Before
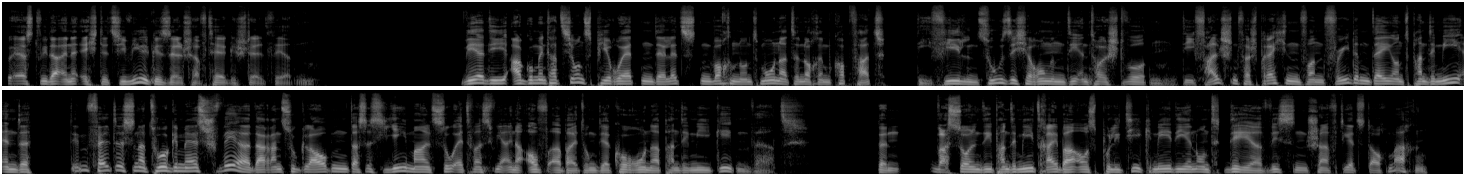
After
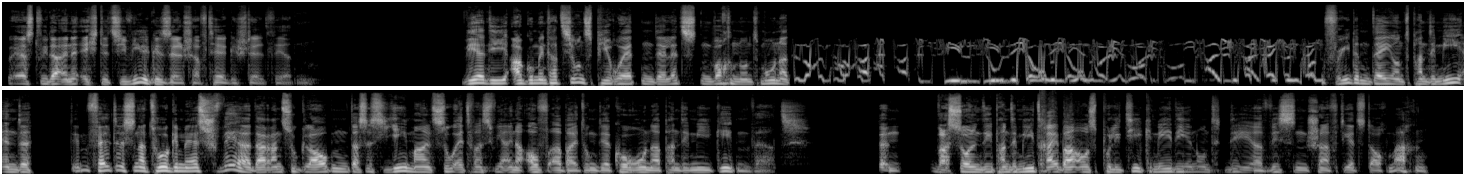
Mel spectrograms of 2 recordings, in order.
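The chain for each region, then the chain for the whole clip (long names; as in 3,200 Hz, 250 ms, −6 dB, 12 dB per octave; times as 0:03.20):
0:07.86–0:13.20: three sine waves on the formant tracks + single-tap delay 390 ms −5.5 dB
0:22.40–0:23.49: band-pass filter 420–7,900 Hz + double-tracking delay 15 ms −6.5 dB
0:24.99–0:25.42: low-shelf EQ 140 Hz −7 dB + windowed peak hold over 3 samples
0:26.43–0:27.14: high-shelf EQ 8,900 Hz −9.5 dB + downward compressor 2.5 to 1, threshold −36 dBFS + mains-hum notches 50/100/150/200/250 Hz
whole clip: high-pass filter 78 Hz; comb filter 6.1 ms, depth 77%; multiband upward and downward expander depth 40%; level +7 dB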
